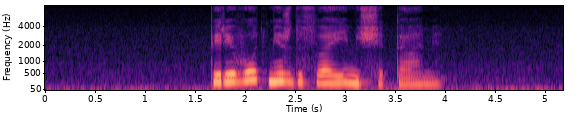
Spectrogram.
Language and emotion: Russian, sad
